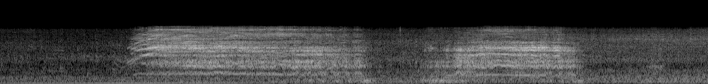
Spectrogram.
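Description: A horse neighing loudly twice: a long call of about two seconds, then after a short break a shorter second one.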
